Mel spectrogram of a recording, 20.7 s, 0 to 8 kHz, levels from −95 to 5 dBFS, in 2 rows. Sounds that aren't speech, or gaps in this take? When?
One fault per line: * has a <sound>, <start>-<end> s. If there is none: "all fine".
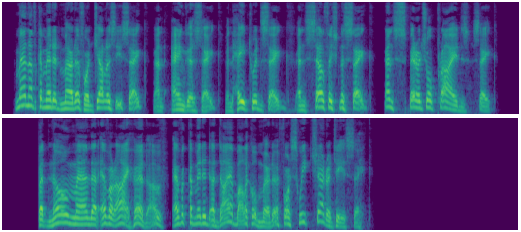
all fine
